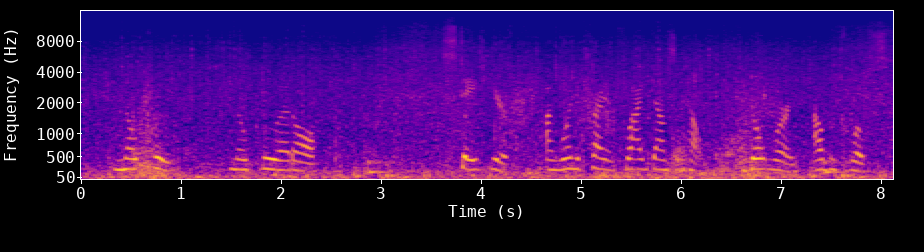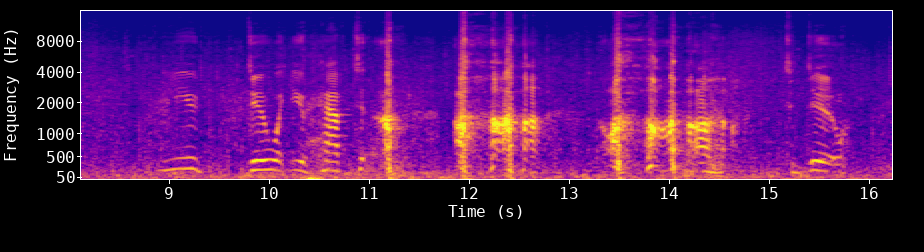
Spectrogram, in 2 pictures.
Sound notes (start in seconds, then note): 10.3 spasm of coughing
